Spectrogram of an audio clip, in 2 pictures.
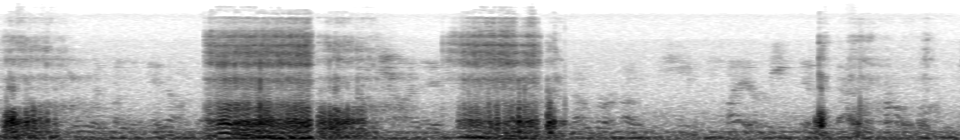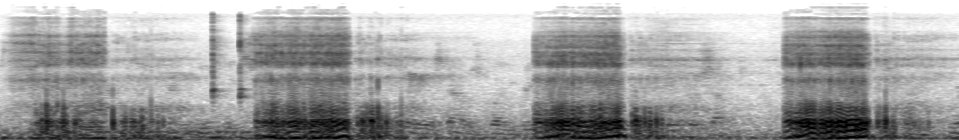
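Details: Loud rattling snores from a sleeping English Bulldog, about six breaths in fourteen seconds, with quiet pauses between; snoring.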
